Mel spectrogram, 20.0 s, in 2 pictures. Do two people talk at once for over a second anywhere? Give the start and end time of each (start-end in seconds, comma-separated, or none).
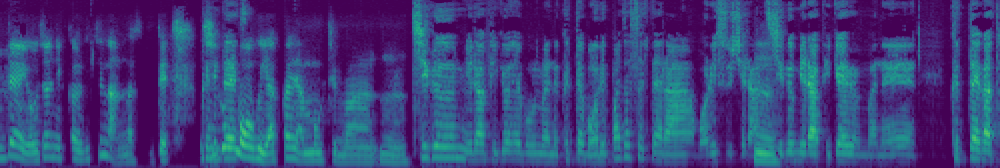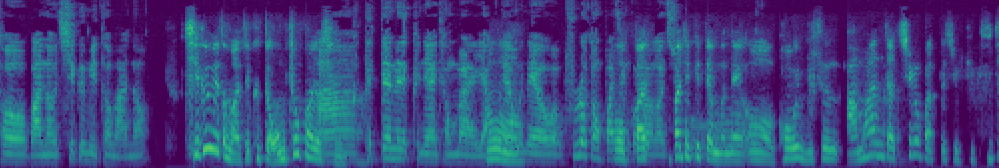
16.1-17.5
